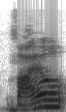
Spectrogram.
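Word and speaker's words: vile: So vowel as in repulsive and vowel as in a small container of something have the same pronunciation. So they both have the diphthong I, the voiced V, and the dark L, vowel. So there's a little bit of an I and I'll, vial. Yeah, okay, so same pronunciation for those two words, and the challenge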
